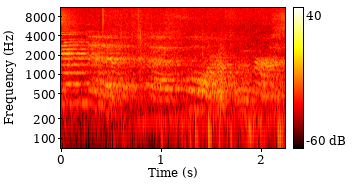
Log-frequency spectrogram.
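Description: Faint speech away from the microphone: an audience member asking a question. A few soft knocks sound under it.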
